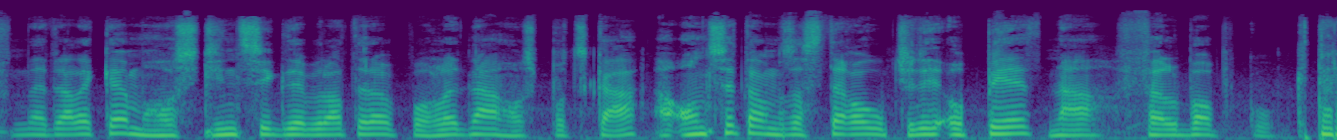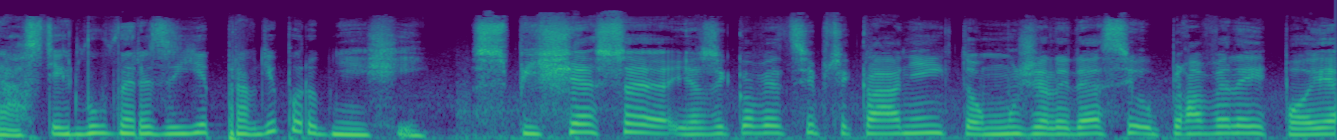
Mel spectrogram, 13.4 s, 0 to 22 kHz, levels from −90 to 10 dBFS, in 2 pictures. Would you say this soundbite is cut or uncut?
cut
